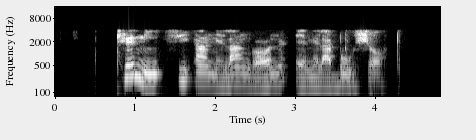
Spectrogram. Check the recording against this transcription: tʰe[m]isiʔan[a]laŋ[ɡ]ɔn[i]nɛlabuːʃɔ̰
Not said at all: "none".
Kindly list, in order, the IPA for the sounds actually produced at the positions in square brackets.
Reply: n, ɛ, ɡ, ɛ

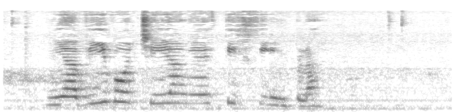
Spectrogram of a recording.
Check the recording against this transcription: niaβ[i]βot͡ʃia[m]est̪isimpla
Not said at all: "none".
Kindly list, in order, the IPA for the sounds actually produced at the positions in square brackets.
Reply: i, ŋ

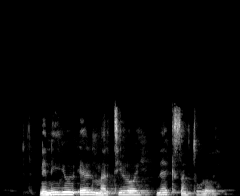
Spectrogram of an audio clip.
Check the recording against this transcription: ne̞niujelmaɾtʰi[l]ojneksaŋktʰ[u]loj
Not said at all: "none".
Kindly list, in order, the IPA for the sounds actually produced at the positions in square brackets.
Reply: l, u

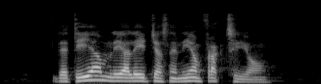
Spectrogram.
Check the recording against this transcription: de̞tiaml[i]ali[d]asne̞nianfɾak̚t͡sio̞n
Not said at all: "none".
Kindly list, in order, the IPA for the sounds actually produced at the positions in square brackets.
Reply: i, d͡ʒ

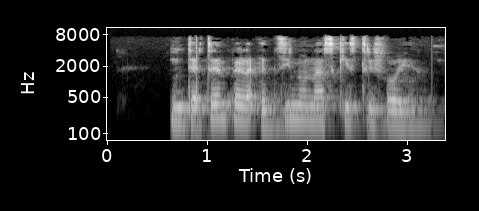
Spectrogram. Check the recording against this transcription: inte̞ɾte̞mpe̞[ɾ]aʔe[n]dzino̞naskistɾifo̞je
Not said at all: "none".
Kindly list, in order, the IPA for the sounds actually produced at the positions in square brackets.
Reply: l, none

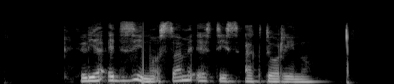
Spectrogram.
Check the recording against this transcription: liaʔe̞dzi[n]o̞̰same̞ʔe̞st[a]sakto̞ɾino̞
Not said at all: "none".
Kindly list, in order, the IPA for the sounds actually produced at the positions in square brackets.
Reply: n, i

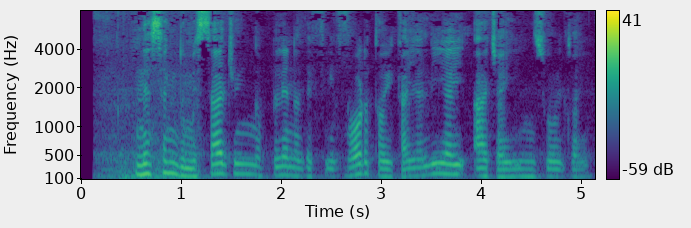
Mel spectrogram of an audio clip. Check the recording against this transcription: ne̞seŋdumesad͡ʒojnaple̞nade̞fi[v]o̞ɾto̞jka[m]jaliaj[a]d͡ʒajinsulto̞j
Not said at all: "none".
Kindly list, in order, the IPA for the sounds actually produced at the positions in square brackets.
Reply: v, none, a

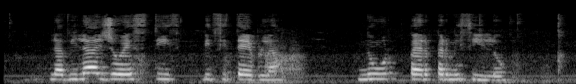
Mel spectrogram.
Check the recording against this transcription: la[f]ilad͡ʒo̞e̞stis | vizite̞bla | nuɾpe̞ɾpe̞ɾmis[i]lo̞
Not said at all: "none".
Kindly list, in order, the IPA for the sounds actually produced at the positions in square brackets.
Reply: v, i

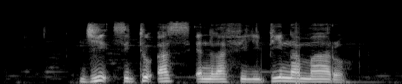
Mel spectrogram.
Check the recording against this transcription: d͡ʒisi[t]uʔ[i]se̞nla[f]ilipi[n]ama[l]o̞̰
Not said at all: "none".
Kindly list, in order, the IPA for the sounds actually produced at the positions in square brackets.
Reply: t, a, f, n, ɾ

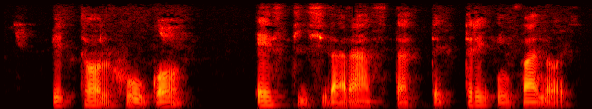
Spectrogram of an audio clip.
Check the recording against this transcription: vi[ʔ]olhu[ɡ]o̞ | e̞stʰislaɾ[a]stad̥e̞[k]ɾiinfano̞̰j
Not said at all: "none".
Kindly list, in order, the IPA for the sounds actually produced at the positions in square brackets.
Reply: t, ɡ, a, t

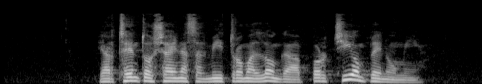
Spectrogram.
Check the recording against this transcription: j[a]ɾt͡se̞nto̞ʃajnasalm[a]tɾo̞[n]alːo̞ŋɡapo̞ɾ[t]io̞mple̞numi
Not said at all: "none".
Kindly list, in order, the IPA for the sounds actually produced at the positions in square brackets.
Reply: a, i, m, t͡ʃ

